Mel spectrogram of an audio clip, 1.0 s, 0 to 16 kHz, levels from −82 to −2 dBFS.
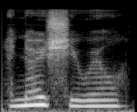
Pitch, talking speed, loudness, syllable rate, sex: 205 Hz, 235 wpm, -14 LUFS, 5.0 syllables/s, female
